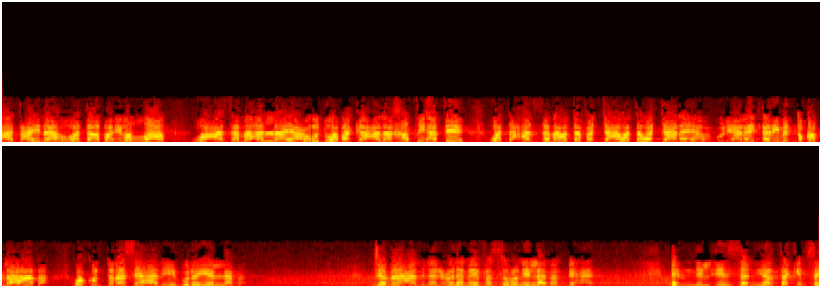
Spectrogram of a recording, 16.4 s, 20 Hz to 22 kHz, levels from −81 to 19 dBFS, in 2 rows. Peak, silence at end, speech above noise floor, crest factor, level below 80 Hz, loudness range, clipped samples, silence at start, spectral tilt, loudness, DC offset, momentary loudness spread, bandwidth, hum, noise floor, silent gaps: -4 dBFS; 0 s; 26 dB; 14 dB; -56 dBFS; 4 LU; under 0.1%; 0 s; -3.5 dB/octave; -15 LUFS; 0.5%; 7 LU; 7.4 kHz; none; -42 dBFS; none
